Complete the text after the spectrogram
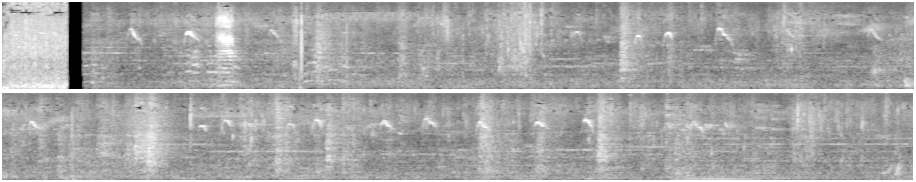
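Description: Geese paddle and splash gently in shallow water.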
